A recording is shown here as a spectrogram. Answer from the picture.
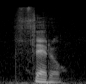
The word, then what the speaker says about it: cero: So, that was, if you notice, the zero was pronounced cero, okay? And ten was diez, okay? Because that's typically the peninsular pronunciation in Spain.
